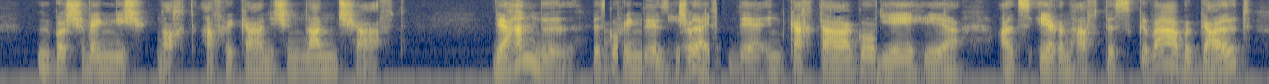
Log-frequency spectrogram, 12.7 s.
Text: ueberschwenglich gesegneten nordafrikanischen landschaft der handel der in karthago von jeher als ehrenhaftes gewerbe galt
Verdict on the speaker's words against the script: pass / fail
fail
